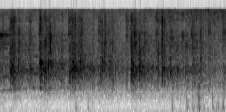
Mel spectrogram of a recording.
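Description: An audience claps steadily for a guest speaker at an event streamed live on Zoom and Facebook, a dense crackle of many hands filling the room at a moderate level with no pauses and no voices.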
